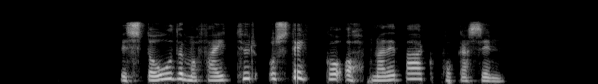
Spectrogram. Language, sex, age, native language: Icelandic, female, 30-39, Icelandic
